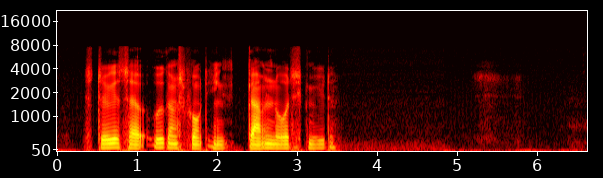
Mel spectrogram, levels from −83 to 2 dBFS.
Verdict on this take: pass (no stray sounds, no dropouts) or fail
pass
